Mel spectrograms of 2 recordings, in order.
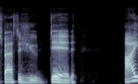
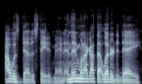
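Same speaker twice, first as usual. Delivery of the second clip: ordinary talk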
